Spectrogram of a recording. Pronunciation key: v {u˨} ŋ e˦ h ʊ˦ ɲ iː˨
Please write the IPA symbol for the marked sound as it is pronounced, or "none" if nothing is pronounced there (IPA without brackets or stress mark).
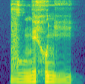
uː˨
